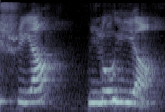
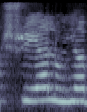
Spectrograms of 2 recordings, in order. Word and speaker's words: श्रिया लोहिया: तो जो karting racer का चयन हुआ है हिमाचल प्रदेश से वो है आपकी श्रिया लोहिया। समटाइम इनका नाम श्रेया लोहिया भी है, लेकिन श्रिया लोहिया आपने याद रखना, सेम प्रोनाउंसिएशन।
